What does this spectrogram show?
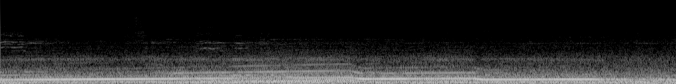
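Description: Nissan GT-R R35's twin-turbo V6 pulling hard, heard from inside the cabin: the engine note climbs steadily, then steps down in pitch twice, about three and a half and five seconds in, over a steady rush of noise.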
